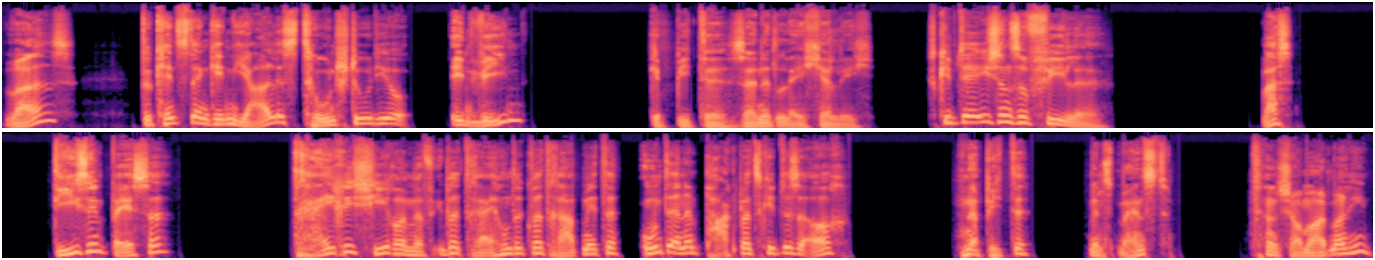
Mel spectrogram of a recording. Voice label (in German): lächeln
